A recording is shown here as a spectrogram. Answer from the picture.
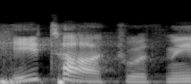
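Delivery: ordinary talk, nothing marked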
